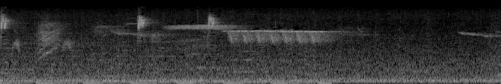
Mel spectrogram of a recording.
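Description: Birds chirping: a few short, sharp chirps, then a brief buzzy trill, and a single falling whistle near the end.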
